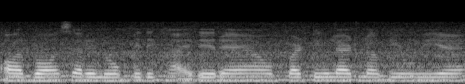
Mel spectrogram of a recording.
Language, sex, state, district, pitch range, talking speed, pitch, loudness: Hindi, female, Chhattisgarh, Raipur, 170-175 Hz, 180 wpm, 170 Hz, -15 LUFS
